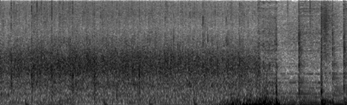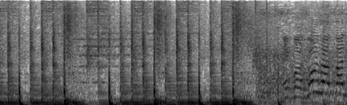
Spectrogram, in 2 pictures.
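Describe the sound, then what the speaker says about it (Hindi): Applause from an audience welcoming a university vice-chancellor, a dense, steady burst of clapping that swells partway through and then fades as a voice begins speaking near the end. "एक बार जोरदार तालियों के साथ भव्य स्वागत होनी चाहिए हमारे वीसी साहब के लिए"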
